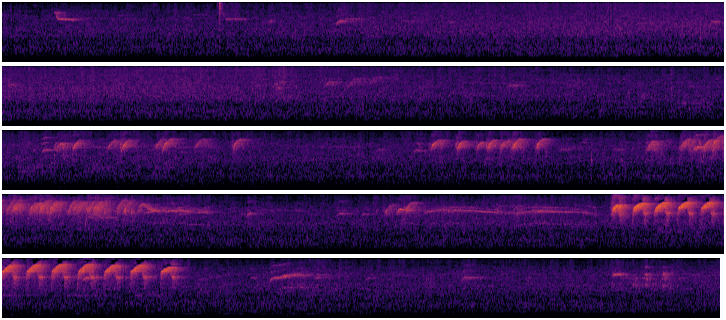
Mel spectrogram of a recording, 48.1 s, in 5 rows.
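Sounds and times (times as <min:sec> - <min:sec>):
small birds chirping: 0:24.2 - 0:32.4, 0:33.3 - 0:43.6.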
